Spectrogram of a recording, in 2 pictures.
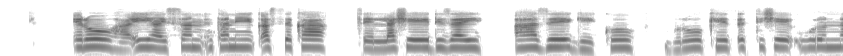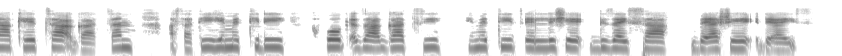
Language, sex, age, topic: Gamo, female, 25-35, government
